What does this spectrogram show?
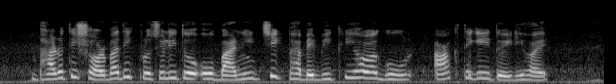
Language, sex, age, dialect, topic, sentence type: Bengali, female, 18-24, Standard Colloquial, agriculture, statement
